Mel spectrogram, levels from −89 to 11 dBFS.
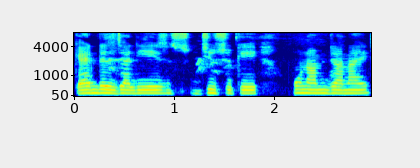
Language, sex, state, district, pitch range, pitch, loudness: Bengali, female, West Bengal, Kolkata, 150-160 Hz, 155 Hz, -26 LUFS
